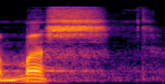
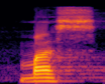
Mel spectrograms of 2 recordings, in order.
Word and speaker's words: must: Nah, di sini Pak Cao tunjukkan di sini sudah ada kata must. Must ini artinya harus. Tulisannya MUST, tetapi tidak dibaca mus, tapi cara bacanya adalah must, yang artinya harus.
